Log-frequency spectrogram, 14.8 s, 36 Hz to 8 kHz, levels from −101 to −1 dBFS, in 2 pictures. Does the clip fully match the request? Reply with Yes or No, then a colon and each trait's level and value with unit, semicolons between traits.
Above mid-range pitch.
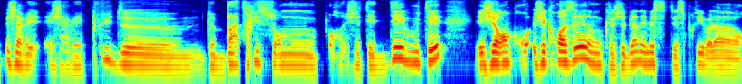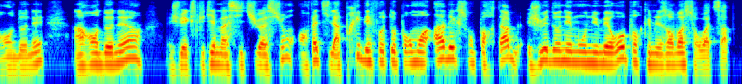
No: low, 135 Hz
